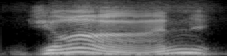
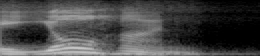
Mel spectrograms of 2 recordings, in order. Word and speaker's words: Johann: You would not say John in German, you would say Johann, which then in the Greek it is Johannes, and so forth.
